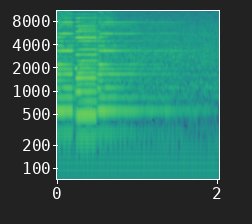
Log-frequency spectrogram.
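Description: Roland V-Accordion, a digital accordion, playing two quick notes on the treble keys and then holding the phrase's closing note, which slowly fades away.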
